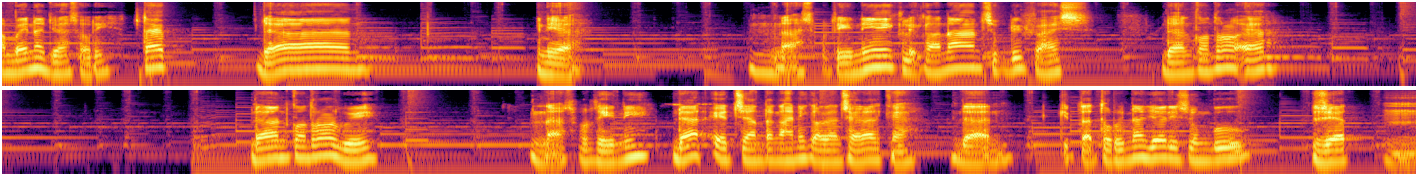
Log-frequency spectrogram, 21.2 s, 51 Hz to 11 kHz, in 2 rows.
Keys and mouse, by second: 0.1 click, 1.0 Tab, 1.4-1.8 middle drag, 2.0 shift+middle click, 2.7 middle click, 4.0 shift+click, 4.7 shift+click, 6.1 shift+click, 6.7 right click, 7.8 shift+middle click, 9.0 ctrl+r, 12.9 ctrl+b, 19.0-20.7 drag.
